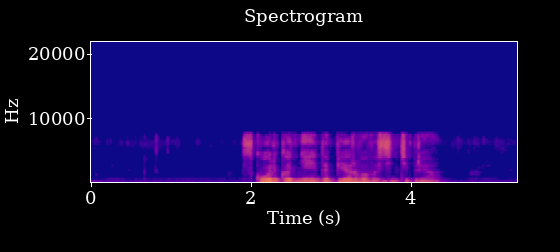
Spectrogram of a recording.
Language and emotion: Russian, sad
